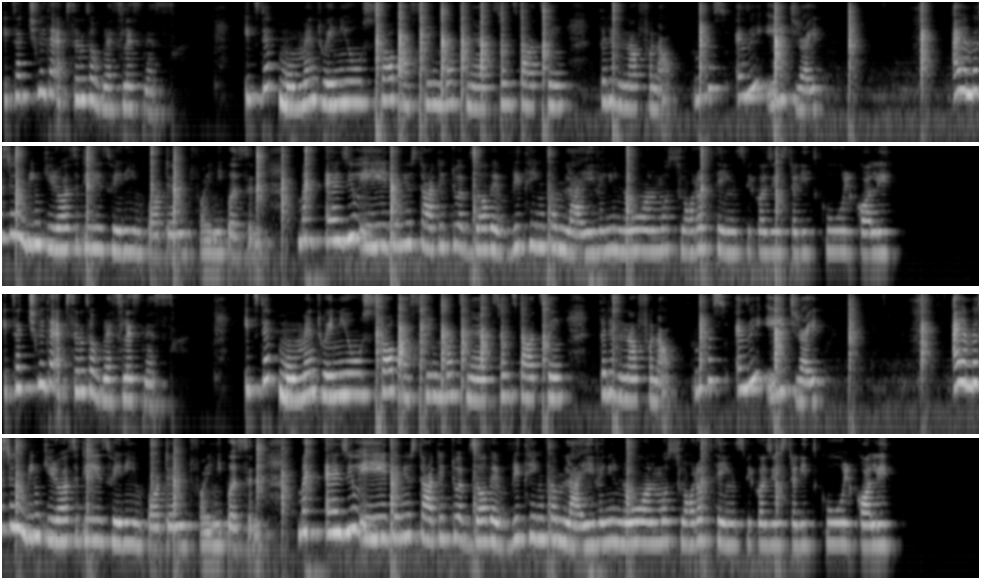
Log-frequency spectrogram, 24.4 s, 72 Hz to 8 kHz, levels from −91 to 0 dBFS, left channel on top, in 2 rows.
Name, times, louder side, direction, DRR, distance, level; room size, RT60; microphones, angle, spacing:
voice 1, 0.0-2.0 3.0-8.4 8.7-10.3 11.4-11.5 11.9-23.3, right 3 dB, 40° right, 0.9 m, -33 dB
sound 1, 3.6-4.1 4.7-22.2, left 4 dB, 35° left, 1.3 m, -37 dB
9.5 x 3.6 x 4.8 m
head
